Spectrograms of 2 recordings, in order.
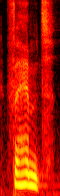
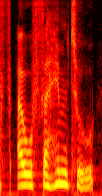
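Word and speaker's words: فهمت: Fahimt, I understood. Or fahimtu, if you want to pronounce all of the vowels in it.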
